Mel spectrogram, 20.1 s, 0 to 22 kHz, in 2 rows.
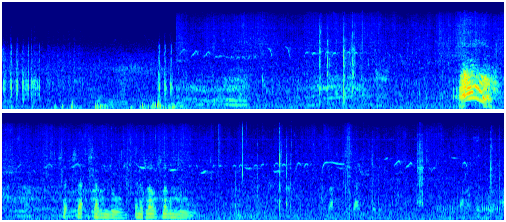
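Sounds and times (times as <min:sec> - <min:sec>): high chirping calls: 0:03.5 - 0:20.0
loud wavering animal cry: 0:09.0 - 0:11.0.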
